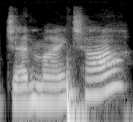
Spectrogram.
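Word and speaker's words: Genmaicha: Yeah, so today I have I hope I'm pronouncing this somewhat right because it's not English. It's called Genmai Cha. So cha being tea.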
